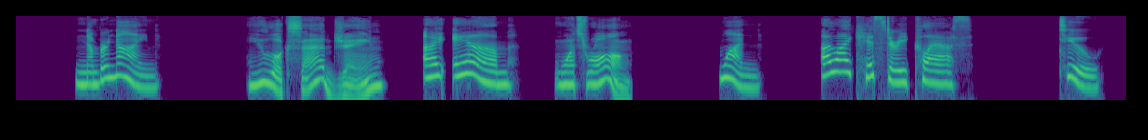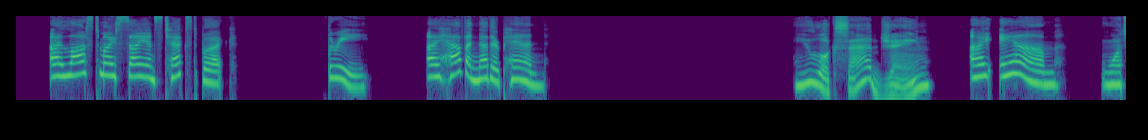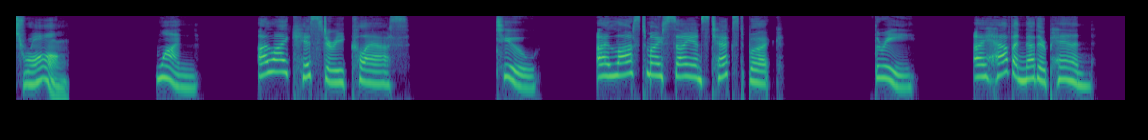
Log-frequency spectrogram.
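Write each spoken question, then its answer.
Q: What's wrong?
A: 2: I lost my science textbook.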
